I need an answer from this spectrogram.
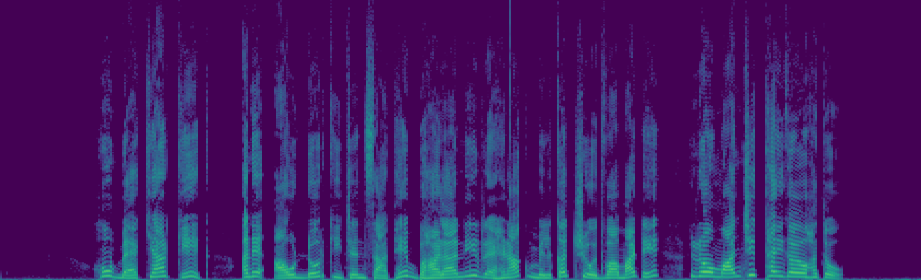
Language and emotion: Gujarati, surprised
